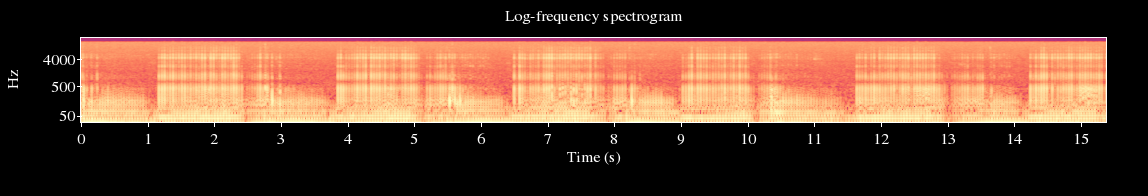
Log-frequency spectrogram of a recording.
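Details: Close-miked purring from the domestic cat Manis, recorded for ASMR indoors; deep, vibrating rumble rising and falling in regular breath-paced bursts roughly every two seconds, with no other sounds.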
